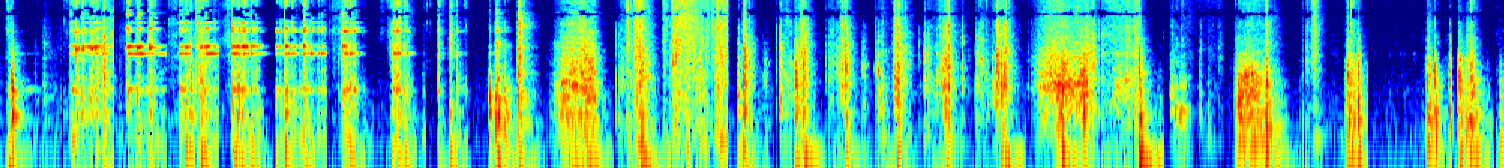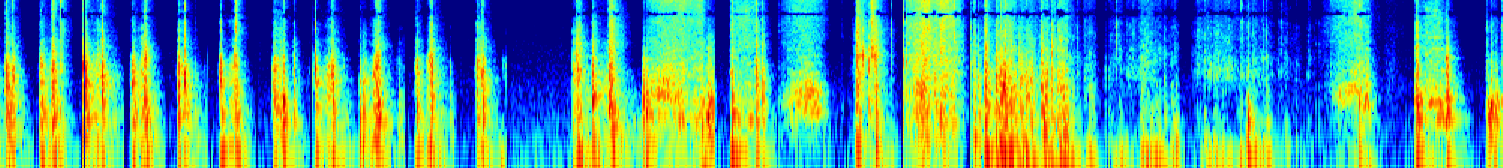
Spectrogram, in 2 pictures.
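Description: Close-up handling of food storage containers: a glass jar and its bamboo lid clinking and knocking, eggs tapped down into a clear plastic egg tray, and plastic containers clacking. It comes as a quick run of short taps and knocks with rustling between, and a faint ringing in the first few seconds.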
